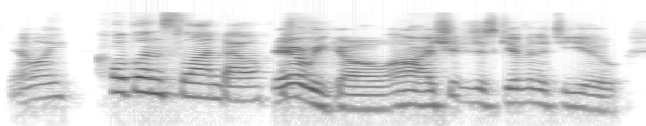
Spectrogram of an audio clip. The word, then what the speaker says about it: Koblenz-Landau: Did I get that pronunciation correct, Emily? Koblenz-Landau.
